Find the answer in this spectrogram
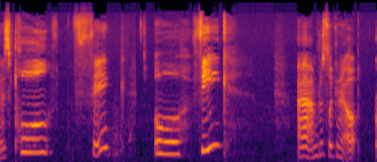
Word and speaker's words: Feig: So the director of this film, I'm going to have to look up his name, is Paul Feig?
